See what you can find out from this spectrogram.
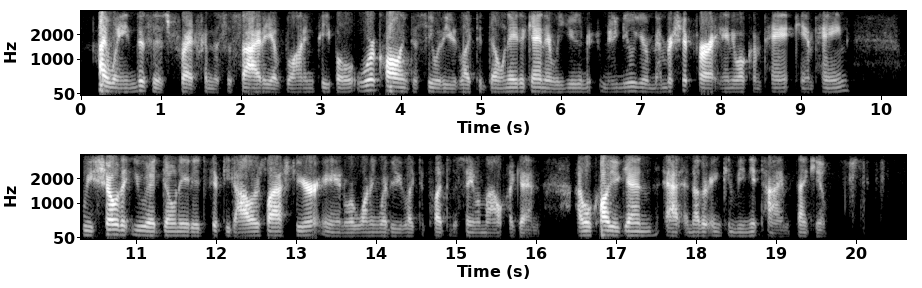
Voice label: voice message; Vonage Visual Voice Mail; telemarketers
